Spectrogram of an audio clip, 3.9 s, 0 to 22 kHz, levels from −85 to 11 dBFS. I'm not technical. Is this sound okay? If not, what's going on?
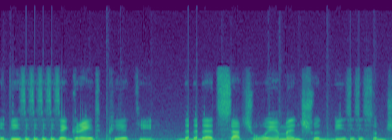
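No. There are three short stutters, called a repeated buffer. The same sliver of sound plays over and over because fresh audio arrived late. This happens at 0.26–0.60 s, 1.88–2.05 s and 3.50–3.67 s.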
